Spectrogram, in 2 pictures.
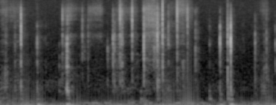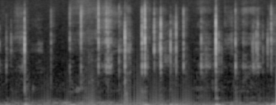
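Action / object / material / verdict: tap / plastic anatomical skull model / plastic / none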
